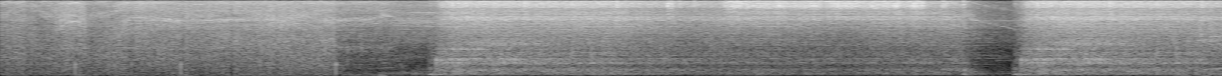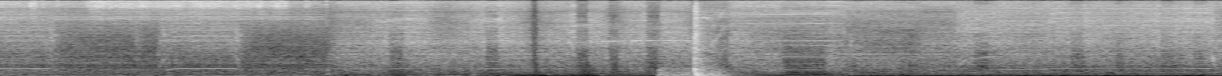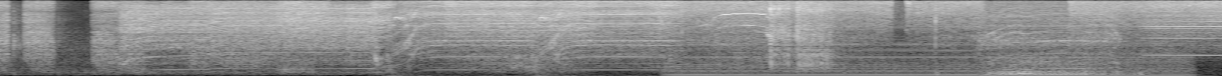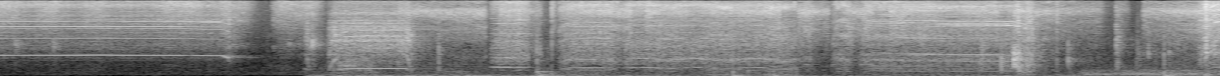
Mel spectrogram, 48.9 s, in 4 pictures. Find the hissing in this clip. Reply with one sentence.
The hissing can be heard from 0.0 to 48.8 s.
